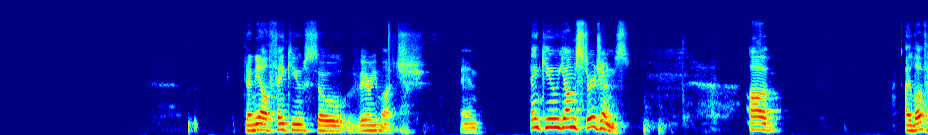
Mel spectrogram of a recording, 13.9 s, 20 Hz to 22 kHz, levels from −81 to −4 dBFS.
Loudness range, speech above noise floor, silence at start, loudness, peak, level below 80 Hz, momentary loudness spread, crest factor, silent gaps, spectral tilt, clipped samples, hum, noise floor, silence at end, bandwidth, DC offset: 6 LU; 65 dB; 2.9 s; -16 LUFS; 0 dBFS; -68 dBFS; 17 LU; 18 dB; none; -6 dB/octave; under 0.1%; none; -80 dBFS; 0 s; 12 kHz; under 0.1%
